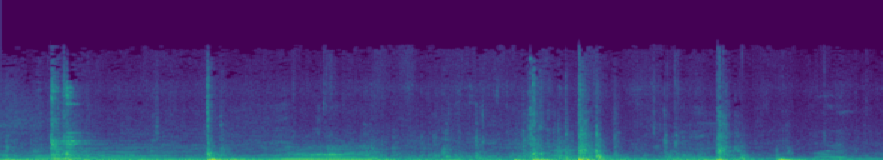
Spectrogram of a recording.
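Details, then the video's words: A cow being unloaded from a truck gives a deep, sustained moo for over two seconds, then starts another low call near the end, with clatter and talking around it. "KUMPULAN SAPI LUCU TURUN DARI TRUK"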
